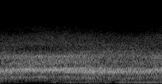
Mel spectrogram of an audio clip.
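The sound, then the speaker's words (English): A huge stadium crowd supporting Ireland sings a song together in unison after Ireland's win over South Africa, a dense, steady wash of thousands of voices holding a sustained tone at constant loudness, with no music or speech over it. “Just not shutting up and letting the crowd sing a song in unison as they drop the music behind it.”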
